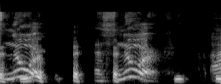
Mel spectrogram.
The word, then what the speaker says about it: Newark: You said it's Newark. It's Newark. Oh, Newark. Newark, New Jersey. Yes. Newark, New Jersey. The New York let me say, wait a minute. You're not about to say it wrong, sir. No, that's Newark.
